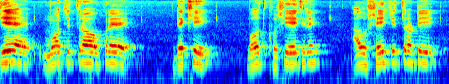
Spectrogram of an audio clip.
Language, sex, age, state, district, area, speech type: Odia, male, 60+, Odisha, Kandhamal, rural, spontaneous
